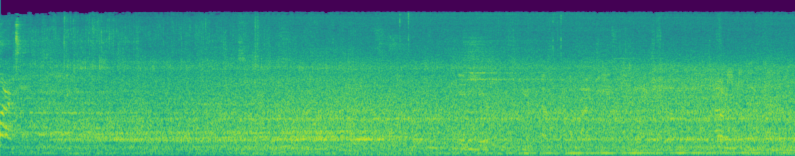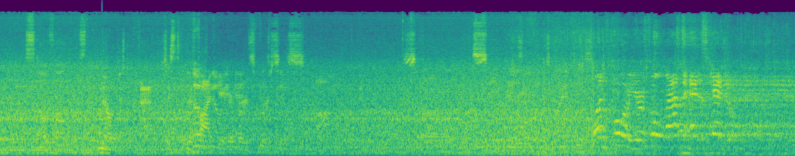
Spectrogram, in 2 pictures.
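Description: A racing bicycle whirs past on a banked track in a large echoing hall.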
